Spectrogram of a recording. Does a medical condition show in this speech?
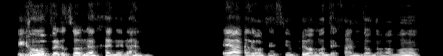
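Yes: cerebral palsy.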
